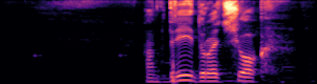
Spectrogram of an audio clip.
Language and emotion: Russian, angry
